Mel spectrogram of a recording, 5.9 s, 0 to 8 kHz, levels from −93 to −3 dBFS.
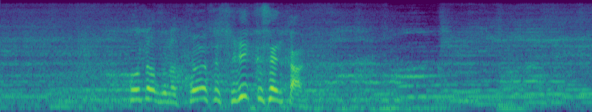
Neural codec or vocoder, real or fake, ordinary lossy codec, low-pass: autoencoder, 48 kHz, 32 numbers a frame, DAC-VAE, trained on Japanese speech; fake; none; 7.2 kHz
